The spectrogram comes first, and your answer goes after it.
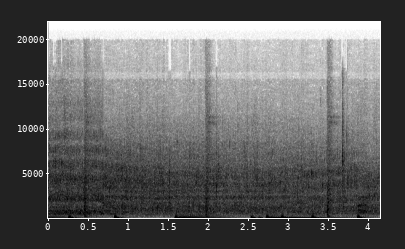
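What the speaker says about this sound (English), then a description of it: "we're gonna go ahead and deglaze the skillet with a little red wine" Red wine hits a hot skillet of steak bites, giving a soft steady sizzle with scattered low knocks and taps from stirring.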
